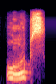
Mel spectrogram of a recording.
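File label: "oops", Indian English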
